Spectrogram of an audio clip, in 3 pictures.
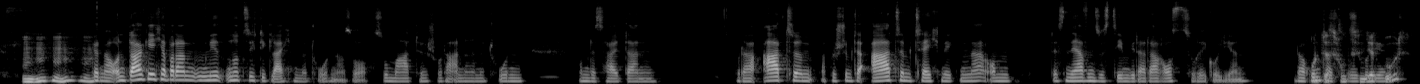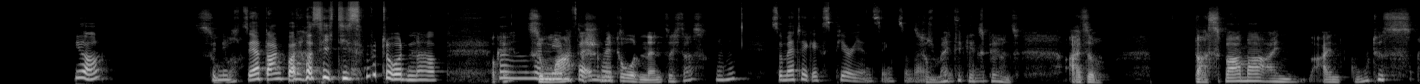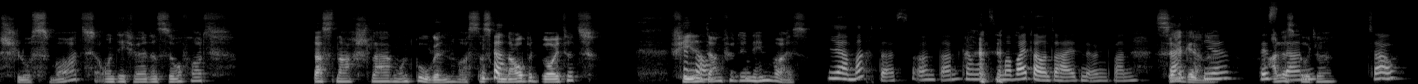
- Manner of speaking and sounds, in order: laughing while speaking: "dass ich diese"; in English: "Somatic Experiencing"; in English: "Sometic Experience"; laughing while speaking: "Ja"; other noise; chuckle
- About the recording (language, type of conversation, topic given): German, podcast, Wie gehst du mit der Angst vor dem Unbekannten um?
